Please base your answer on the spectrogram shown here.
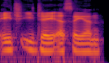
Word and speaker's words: Hejsan: Hejsan. Hey son. Hey, son? Okay, so J's are Y's.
